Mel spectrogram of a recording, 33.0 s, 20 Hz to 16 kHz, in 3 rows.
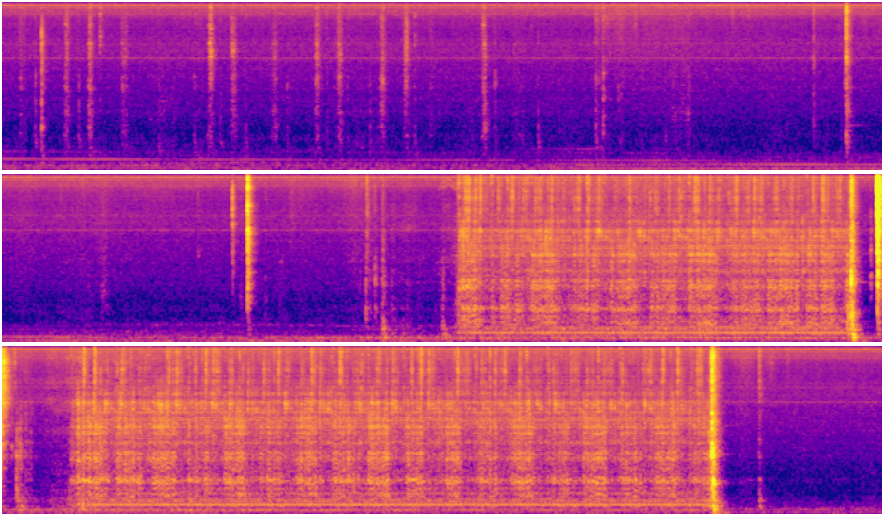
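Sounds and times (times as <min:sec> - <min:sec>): sewing machine stitching: 0:16.5 - 0:31.1.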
